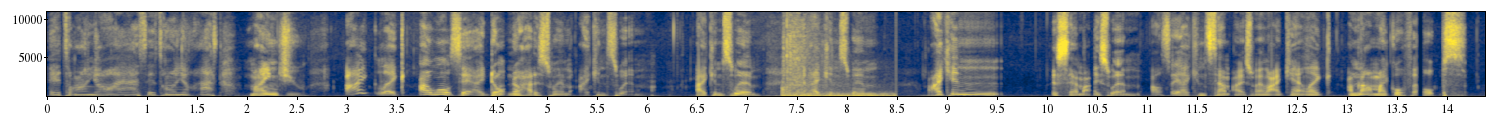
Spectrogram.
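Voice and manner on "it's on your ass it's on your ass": acted-out high yell, repeated twice over. Retelling a guy in the water warning about a shark: imitating someone yelling. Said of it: "he was yelling".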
